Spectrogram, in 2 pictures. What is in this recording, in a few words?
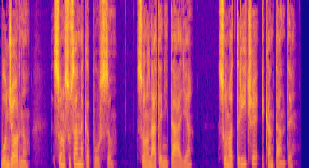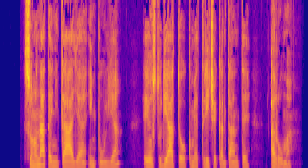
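it, Italian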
